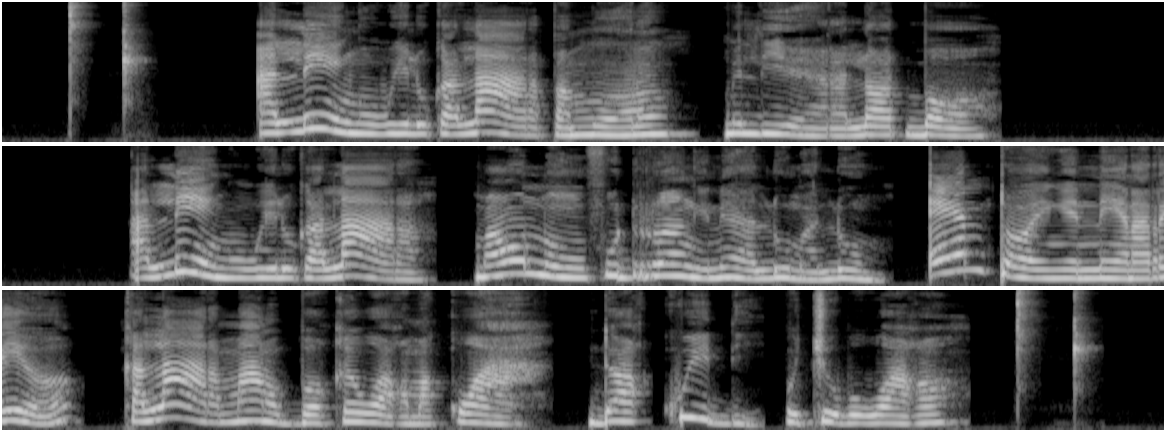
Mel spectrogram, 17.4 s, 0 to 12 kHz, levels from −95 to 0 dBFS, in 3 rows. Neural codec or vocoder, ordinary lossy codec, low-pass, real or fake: none; none; none; real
